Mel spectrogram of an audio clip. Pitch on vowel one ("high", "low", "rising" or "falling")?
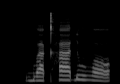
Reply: low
